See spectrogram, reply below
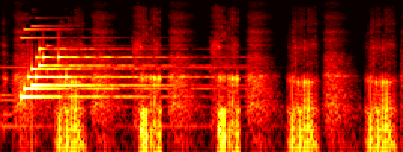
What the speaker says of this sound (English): from the snoring, I guessed he'd only fainted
